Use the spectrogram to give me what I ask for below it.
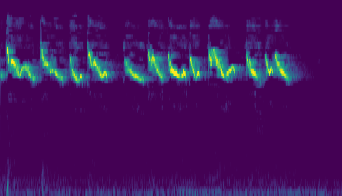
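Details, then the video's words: Continuous super-fast líu song of an Oriental white-eye, about twelve sharp, downslurred high whistled phrases delivered almost without pause. "Luyện Giọng Vành Khuyên Líu Đấu Siêu Nhanh | Khuyên Líu Kích Bổi | Khuyên Líu Giọng Chòe Chuẩn"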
